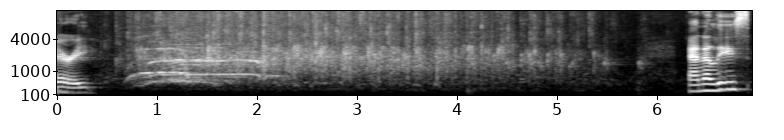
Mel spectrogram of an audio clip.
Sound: audience cheers and applauds

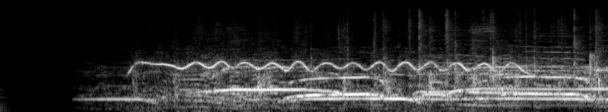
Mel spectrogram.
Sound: cheers, whistles, and applause

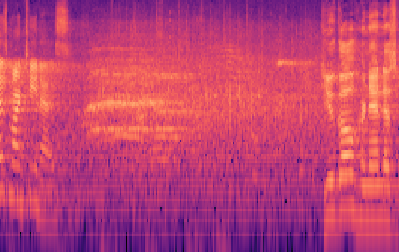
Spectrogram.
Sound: applause

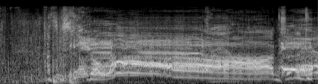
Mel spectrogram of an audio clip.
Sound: both yell

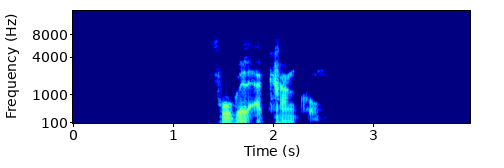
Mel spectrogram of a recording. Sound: fast Pronunciation

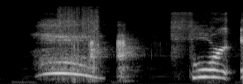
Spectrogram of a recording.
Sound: gasp!

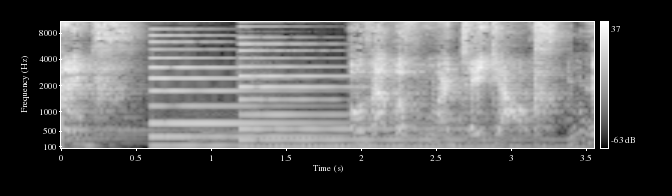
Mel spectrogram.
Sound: ding dong of a doorbell

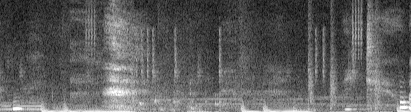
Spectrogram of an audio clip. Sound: laughing; whispering

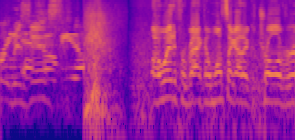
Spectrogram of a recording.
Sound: whoosh

